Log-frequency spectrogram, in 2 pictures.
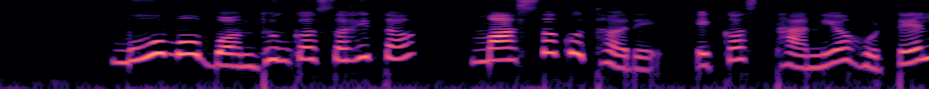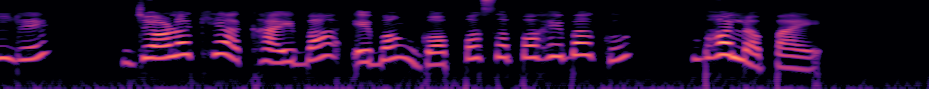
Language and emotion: Odia, happy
